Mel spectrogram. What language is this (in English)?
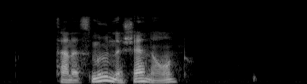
Manx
